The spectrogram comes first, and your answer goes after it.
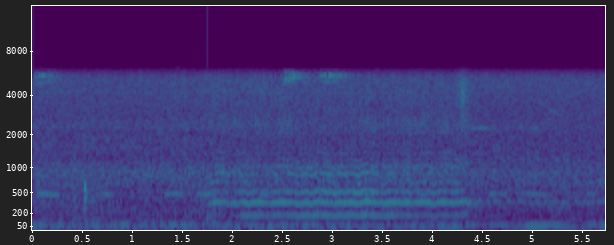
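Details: Bee buzzing in a Wolverhampton garden, UK, in June 2010, a soft hum at first that swells into a stronger, even drone in the middle seconds before easing off again.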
